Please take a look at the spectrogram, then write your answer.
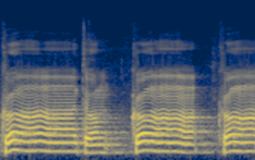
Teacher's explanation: nun mati bertemu ta. Jadi bacaan dia mestilah dengung, dan cara dengungnya macam tu.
